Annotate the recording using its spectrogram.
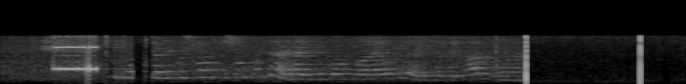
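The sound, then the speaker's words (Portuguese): A single loud, steady electronic voicemail recording-signal beep of about half a second, followed by a voice talking for several seconds and then two sharp clicks separated by silence. “Você será tarifado após o sinal.”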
